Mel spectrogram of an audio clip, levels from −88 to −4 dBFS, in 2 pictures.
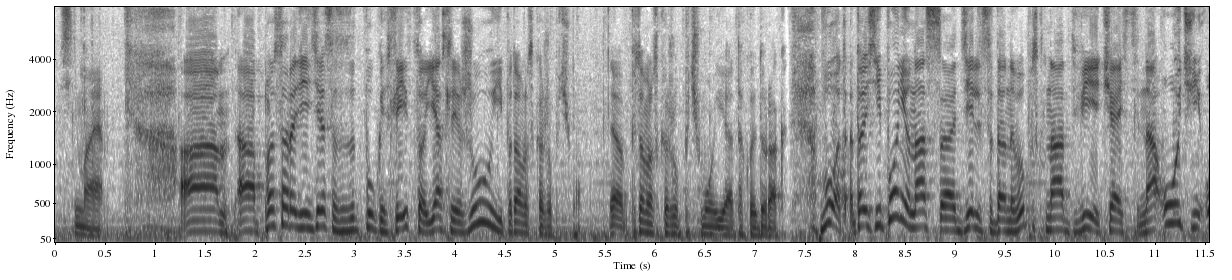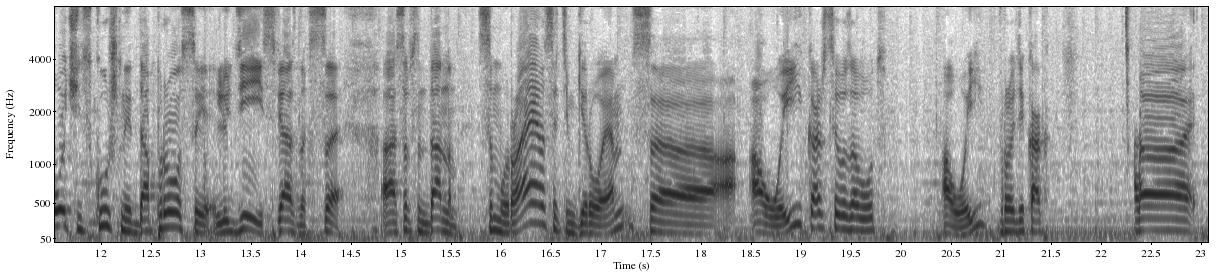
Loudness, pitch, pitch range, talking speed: -21 LUFS, 140 Hz, 115-165 Hz, 155 wpm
